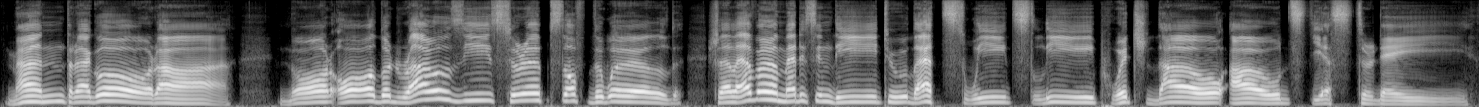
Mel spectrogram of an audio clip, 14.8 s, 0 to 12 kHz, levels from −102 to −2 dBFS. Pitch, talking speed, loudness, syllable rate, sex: 160 Hz, 85 wpm, -16 LUFS, 2.3 syllables/s, male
